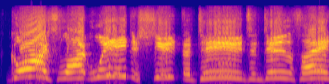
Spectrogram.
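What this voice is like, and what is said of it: Put-on grating Australian accent. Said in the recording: “you really went for the accent with that. That was wonderful ... we can make fun of the Aussies a little bit ... the most grating Australian accent”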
